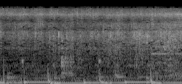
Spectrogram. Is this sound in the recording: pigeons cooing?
no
